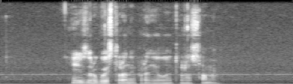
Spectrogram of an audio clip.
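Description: A young man speaks calmly and briefly into a close microphone.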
